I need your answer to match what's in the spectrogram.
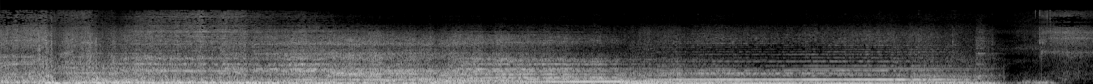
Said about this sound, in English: Man, that foghorn sounds like a kaiju. A what? Like a Godzilla type monster. Oh, yeah, it sure does.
